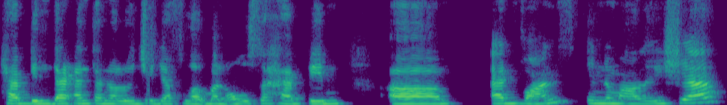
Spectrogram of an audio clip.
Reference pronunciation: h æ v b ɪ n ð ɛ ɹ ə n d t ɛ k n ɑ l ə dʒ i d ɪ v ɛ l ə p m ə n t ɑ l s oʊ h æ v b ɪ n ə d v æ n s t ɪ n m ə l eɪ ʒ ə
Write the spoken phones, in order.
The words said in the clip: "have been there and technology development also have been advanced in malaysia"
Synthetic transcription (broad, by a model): h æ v b ɪ n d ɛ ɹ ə n t ɛ k n ɑ l ə dʒ i d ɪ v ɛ l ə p m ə n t ɑ l s oʊ h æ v b ɪ n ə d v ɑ n s ɪ n m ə l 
